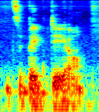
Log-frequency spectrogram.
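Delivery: breathy aside; whispered. Real, not acted. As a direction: whisper the slogan. Shirt slogan quoted.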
